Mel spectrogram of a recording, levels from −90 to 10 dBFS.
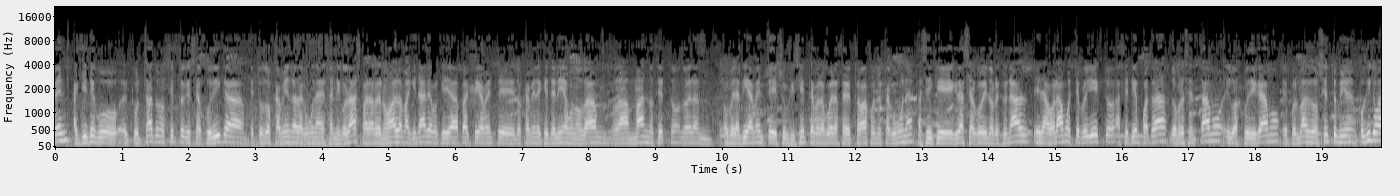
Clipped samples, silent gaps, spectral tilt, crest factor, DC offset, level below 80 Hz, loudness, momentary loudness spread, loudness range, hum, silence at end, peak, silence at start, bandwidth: under 0.1%; none; -8 dB/octave; 12 dB; under 0.1%; -40 dBFS; -13 LUFS; 5 LU; 2 LU; none; 0 s; 0 dBFS; 0 s; 10.5 kHz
